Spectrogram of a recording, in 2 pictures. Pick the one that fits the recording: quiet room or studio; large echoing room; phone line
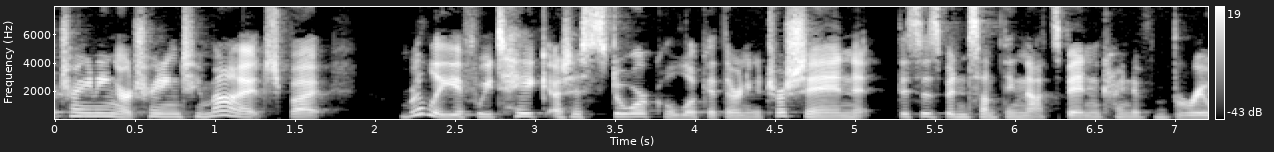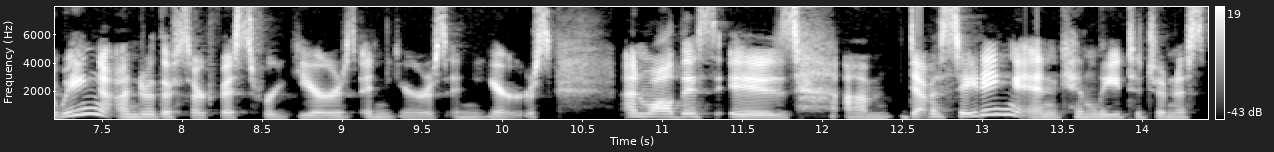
quiet room or studio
